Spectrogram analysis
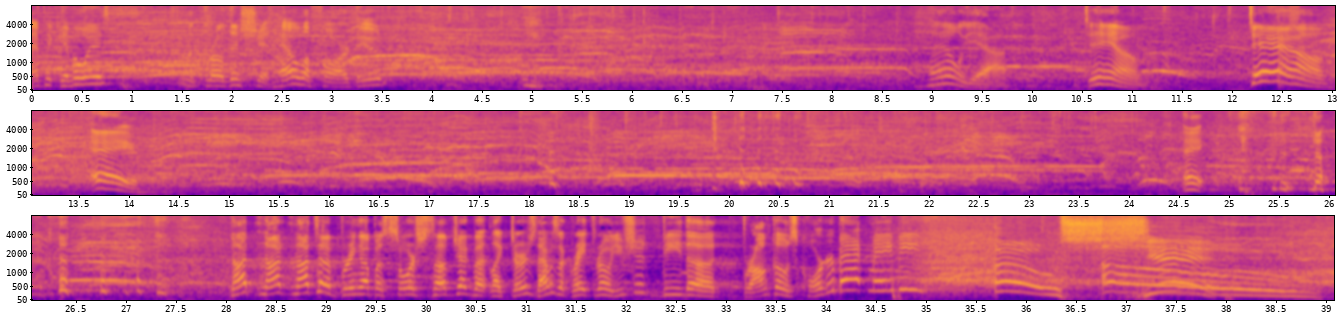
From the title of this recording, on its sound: Live From Denver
